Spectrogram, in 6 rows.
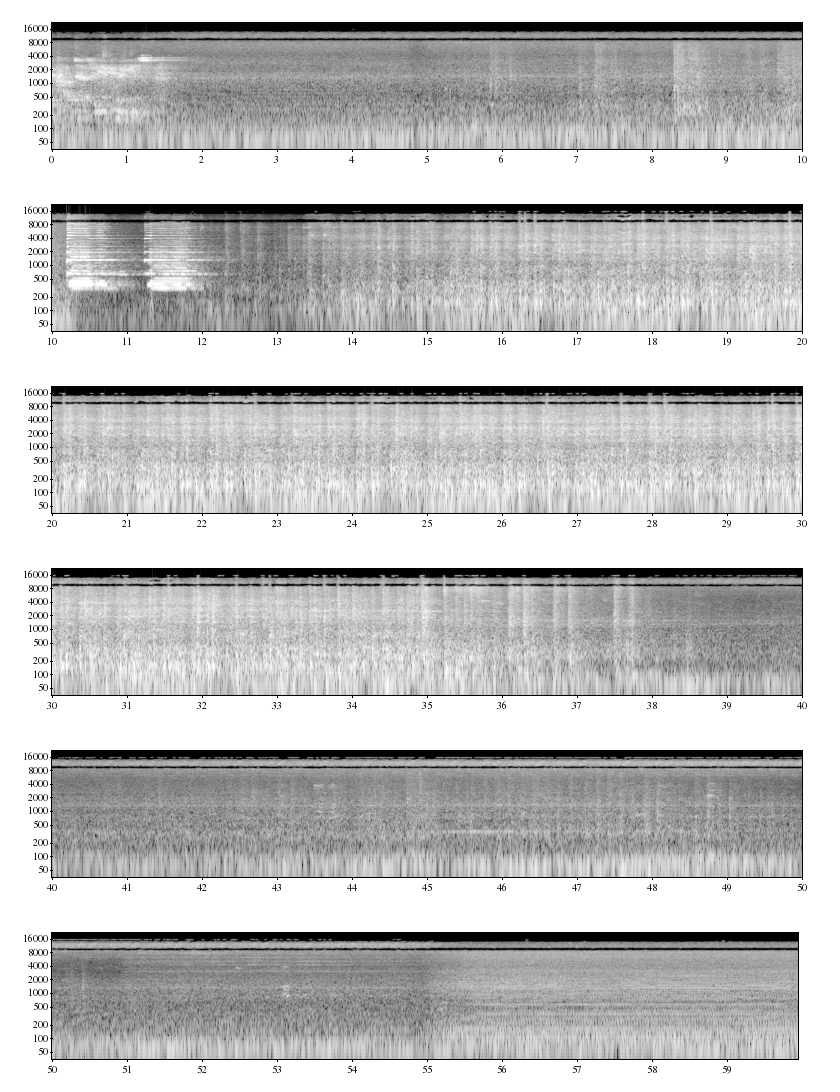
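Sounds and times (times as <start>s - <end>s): train wheels rumbling on rail: 0.0s - 59.9s
train horn blasts: 10.2s - 12.4s, 45.2s - 46.5s.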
